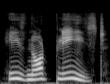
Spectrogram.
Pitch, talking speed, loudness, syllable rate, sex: 240 Hz, 165 wpm, -15 LUFS, 4.0 syllables/s, female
